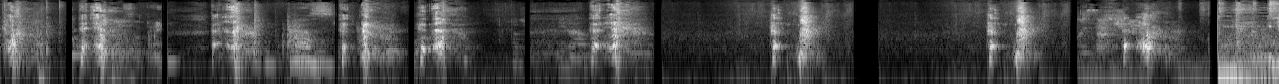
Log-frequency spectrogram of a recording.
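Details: Several sharp, explosive sneezes in quick succession with bits of voice and room noise between them; ordinary sneezing.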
